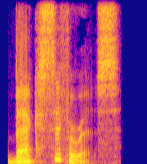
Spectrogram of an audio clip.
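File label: "bacciferous", British English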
